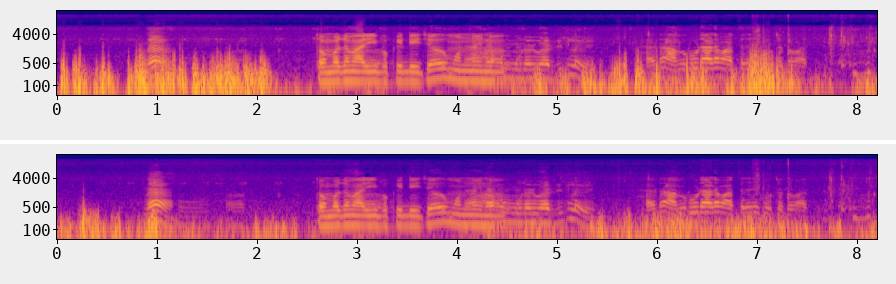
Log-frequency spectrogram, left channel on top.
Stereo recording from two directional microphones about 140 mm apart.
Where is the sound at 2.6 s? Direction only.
5° left (ahead or behind).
